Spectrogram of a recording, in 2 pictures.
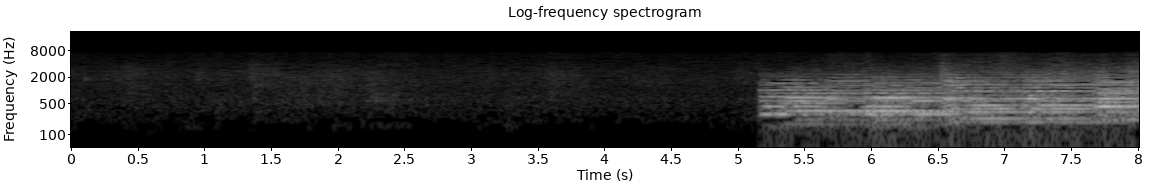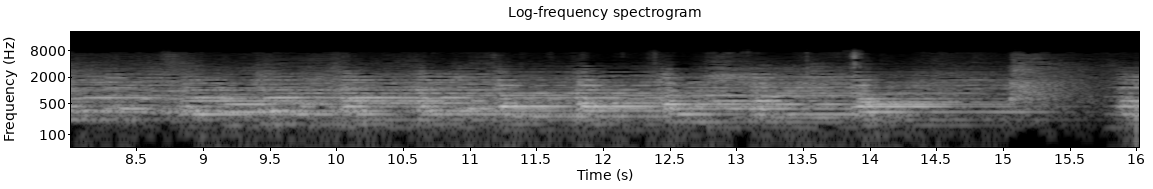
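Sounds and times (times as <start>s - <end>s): piano playing hymn chords: 5.2s - 16.0s.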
